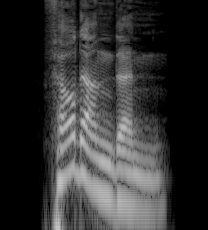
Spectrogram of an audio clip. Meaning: inflection of fördernd: 1. strong genitive masculine/neuter singular 2. weak/mixed genitive/dative all-gender singular 3. strong/weak/mixed accusative masculine singular 4. strong dative plural
- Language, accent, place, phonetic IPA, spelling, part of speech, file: German, Germany, Berlin, [ˈfœʁdɐndn̩], fördernden, adjective, De-fördernden.ogg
